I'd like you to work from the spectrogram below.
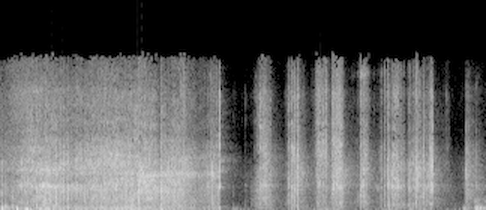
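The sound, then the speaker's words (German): Loud paper rustling as a parcel of fine paper from the dealer JPP, John Purcell in London, made at St Cuthbert's Mill, Somerset, England, is opened: a long continuous tearing or crinkling sweep, then a run of quick separate crackles and rustles as wrapping is pulled open. No one speaks. “Mal gucken mal, ob das nicht in drin auch beschädigt ist, weil das ist immer so eine Sache mit Papier aus aller Welt”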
